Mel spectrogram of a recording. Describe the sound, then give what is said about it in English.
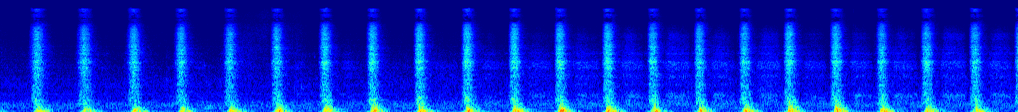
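Forceful Kapalabhati exhalations during a yoga class, done in a plank position: many sharp, even nasal breath bursts, about two per second, in a steady unbroken rhythm. “we're going to do Kapalabhati in this type of plank position. You can bring your knees to the floor if you need. Inhale and begin.”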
